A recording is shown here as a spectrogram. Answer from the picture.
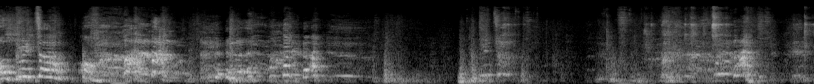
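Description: Men's voices talking over each other and laughing.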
